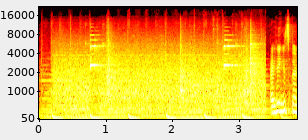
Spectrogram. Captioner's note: scanner beeps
